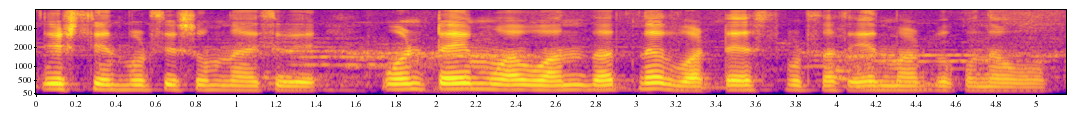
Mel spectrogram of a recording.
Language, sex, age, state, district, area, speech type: Kannada, female, 60+, Karnataka, Mandya, rural, spontaneous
